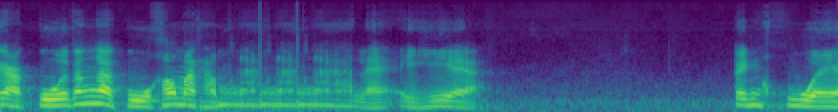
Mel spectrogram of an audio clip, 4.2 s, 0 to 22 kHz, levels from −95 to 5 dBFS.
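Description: New audio failed to arrive in time twice, so the device replayed its last buffer. The speech stutters as a 186 ms piece, which fits an 8192-sample buffer, plays three times from 1.3 to 1.67 s and twice from 3.34 to 3.53 s, with hard joins and nothing seemingly skipped.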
